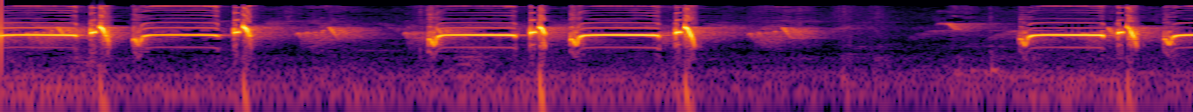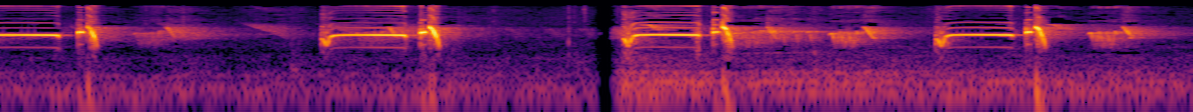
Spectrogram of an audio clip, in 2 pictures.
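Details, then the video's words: Male bar-winged prinia singing repeatedly to lure a silent bird into song: about eight phrases of paired flat whistles with crisp clicks, delivered in bursts across nine seconds, faint hum near the end. "PRENJAK JANTAN GACOR"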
